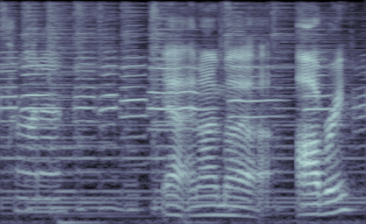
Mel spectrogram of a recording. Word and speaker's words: Hannah: right hi I'm Hana it looks like Hannah but it's pronounced Hana yeah and I'm a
